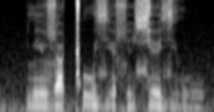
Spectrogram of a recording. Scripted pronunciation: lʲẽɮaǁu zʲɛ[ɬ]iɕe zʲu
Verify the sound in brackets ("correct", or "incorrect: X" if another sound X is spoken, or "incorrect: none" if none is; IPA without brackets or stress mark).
correct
